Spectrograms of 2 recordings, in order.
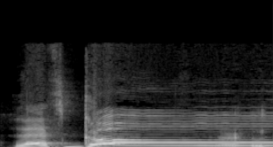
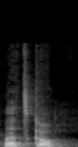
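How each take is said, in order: First: It is said loudly, with high energy. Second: It is said flatly, without much energy.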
